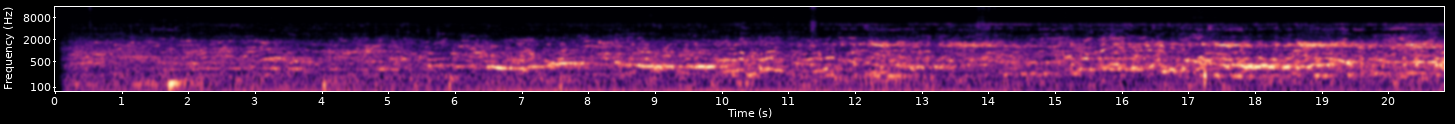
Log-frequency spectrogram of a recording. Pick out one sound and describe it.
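A crowd of men and women chatter all around, outdoors.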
